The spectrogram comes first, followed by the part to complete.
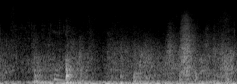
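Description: A person shifting and stepping about inside a yacht's carbon cabin: a few short knocks and some rustling over a steady low rumble.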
